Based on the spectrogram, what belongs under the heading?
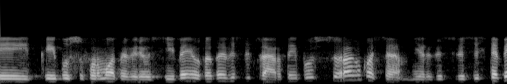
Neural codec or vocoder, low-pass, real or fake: codec, 44.1 kHz, 7.8 kbps, Pupu-Codec; 3.6 kHz; fake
